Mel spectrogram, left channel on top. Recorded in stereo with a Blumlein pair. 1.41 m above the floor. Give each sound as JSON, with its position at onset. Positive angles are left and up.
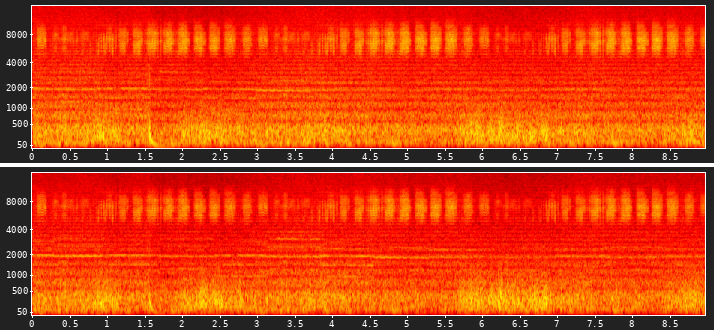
{"t": 0.0, "sound": "an insect", "azimuth_deg": 10}
{"t": 1.6, "sound": "a thud", "azimuth_deg": 25}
